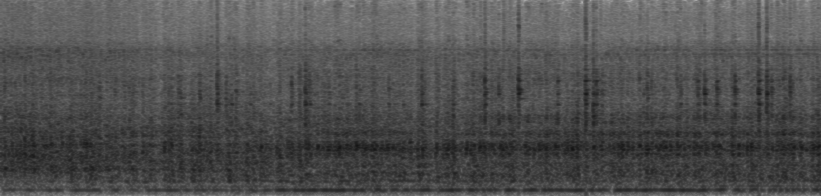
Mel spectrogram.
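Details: Irregular sharp knocks and rattles over a busy mid-pitched clatter. Owner asks what the knocks are and whether the drive shafts could be bent. Cause suspected, not confirmed.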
